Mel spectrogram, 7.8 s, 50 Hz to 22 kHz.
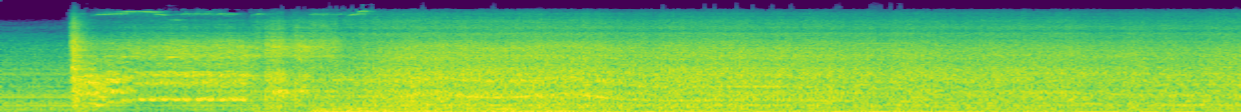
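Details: Freshly rebuilt 1987 Mercedes-Benz 560SL V8 during break-in, warm start with exhaust manifold at 201 degrees, microphone at front of engine: short crank, catches and settles to even idle without knocks; healthy.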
